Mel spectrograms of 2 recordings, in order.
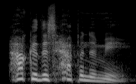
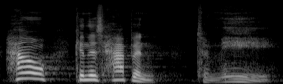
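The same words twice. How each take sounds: First: Higher self-pitying question; mock whine. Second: Mock whine. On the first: Preacher voicing listener's self-pity, lightly whined. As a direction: ask it with wounded disbelief. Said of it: "What are you saying that to?". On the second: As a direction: moan it like nothing bad should touch you. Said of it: "something in all of us".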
